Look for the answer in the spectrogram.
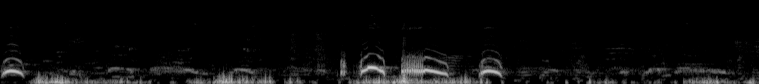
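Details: Tekukur (spotted dove) call for luring other doves: faint coos at first, then one louder phrase of arched notes mid-clip, the longer note falling away, with soft rumbling behind.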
